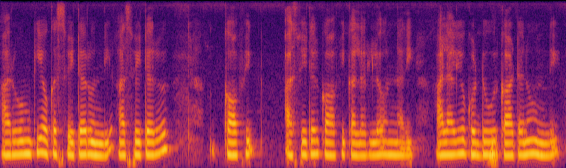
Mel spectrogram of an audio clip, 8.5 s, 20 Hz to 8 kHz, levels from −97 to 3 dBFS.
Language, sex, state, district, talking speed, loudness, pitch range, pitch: Telugu, female, Telangana, Mahabubabad, 140 wpm, -15 LUFS, 175-185 Hz, 180 Hz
